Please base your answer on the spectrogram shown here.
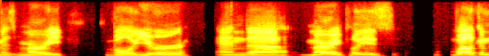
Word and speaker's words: Beaulieu: to bring him here his name is murray bullier and uh murray please welcome to the show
